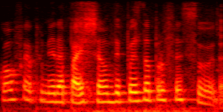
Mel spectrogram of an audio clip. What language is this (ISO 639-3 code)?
por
